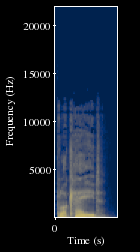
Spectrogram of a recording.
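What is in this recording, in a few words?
"blockade", British English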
